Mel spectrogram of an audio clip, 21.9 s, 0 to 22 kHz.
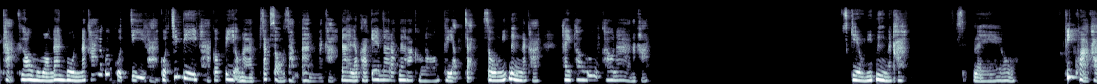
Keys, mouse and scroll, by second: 0.4 r, 2.2 g, 3.1 shift+middle click, 3.1-3.5 scroll up 4, 4.4 shift+d, 5.8 shift+d, 7.6 middle click, 8.5 KP_1, 10.0 click, 10.9 ctrl+l, 11.8 g, 13.4 click, 13.7 ctrl+l, 14.2 click, 14.4 Left, 14.6 l, 14.6 g, 15.1 ctrl+l, 15.3 g, 15.9 Tab, 16.4 s, 18.5 g, 20.6-21.5 drag, 20.6 right click.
